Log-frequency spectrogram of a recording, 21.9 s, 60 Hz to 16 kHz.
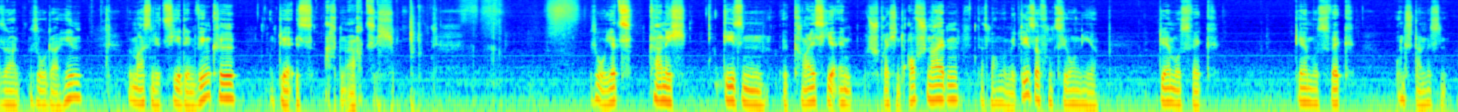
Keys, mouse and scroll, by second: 0.5 click, 1.6 click, 3.0 click, 5.7 KP_8, 5.9 KP_8, 6.2 KP_Enter, 15.3 click, 17.1 click, 19.0 click.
